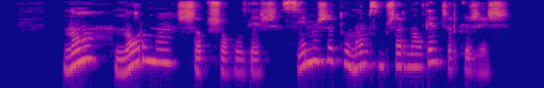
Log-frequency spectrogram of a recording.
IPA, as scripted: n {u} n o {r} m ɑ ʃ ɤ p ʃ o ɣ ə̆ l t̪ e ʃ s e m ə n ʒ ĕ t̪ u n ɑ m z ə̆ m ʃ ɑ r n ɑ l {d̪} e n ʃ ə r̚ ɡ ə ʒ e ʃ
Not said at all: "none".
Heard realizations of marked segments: o, r, t̪

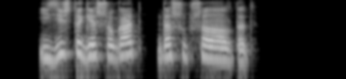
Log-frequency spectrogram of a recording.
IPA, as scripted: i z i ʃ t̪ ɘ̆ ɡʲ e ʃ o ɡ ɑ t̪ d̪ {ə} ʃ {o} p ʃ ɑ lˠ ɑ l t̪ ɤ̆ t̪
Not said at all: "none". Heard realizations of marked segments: ɑ, u

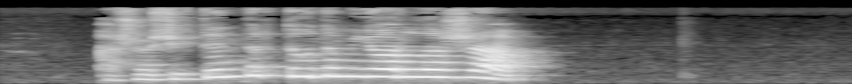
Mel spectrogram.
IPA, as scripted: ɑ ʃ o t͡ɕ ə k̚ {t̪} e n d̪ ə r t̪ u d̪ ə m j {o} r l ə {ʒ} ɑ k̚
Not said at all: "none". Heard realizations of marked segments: t̪, o, ʒ

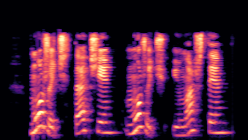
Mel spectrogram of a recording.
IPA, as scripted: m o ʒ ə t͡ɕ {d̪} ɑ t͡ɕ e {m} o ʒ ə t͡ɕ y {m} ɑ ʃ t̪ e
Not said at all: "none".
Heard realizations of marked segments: t̪, m, m

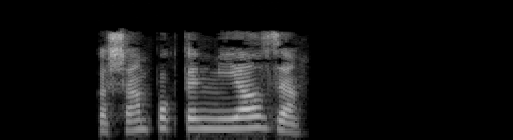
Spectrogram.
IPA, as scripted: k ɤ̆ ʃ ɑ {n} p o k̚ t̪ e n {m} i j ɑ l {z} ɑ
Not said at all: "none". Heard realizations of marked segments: m, m, z

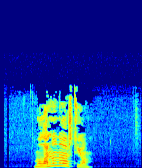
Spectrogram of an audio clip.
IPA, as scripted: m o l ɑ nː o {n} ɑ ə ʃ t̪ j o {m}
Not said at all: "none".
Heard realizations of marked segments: n, m

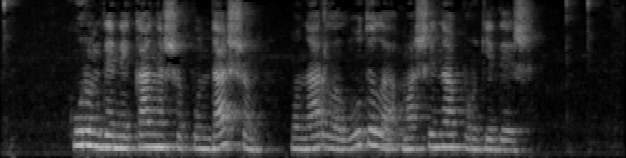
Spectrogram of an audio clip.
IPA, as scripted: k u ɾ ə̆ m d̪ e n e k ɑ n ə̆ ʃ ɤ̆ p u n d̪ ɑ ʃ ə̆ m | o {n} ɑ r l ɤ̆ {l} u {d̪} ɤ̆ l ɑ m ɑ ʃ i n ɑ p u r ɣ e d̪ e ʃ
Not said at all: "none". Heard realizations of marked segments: n, l, d̪

